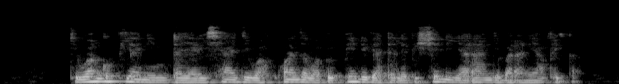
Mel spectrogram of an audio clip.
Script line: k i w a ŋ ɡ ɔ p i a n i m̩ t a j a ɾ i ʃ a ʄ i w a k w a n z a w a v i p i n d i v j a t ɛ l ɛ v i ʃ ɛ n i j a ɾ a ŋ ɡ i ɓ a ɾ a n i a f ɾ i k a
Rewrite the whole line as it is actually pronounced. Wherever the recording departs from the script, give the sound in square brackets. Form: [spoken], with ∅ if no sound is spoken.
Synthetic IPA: k i w a ŋ ɡ ɔ p i a n i m̩ t a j a ɾ i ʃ a ʄ i w a k w a n z a w a v i p i n d i v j a t ɛ l ɛ v i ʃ ɛ n i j a ɾ a ŋ ɡ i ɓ a ɾ a n i a f ɾ i k a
